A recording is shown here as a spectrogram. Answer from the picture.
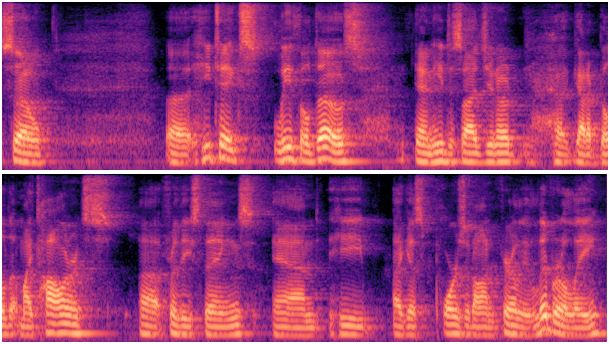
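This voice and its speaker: Audible room echo accompanies a man speaking at a fairly slow pace and medium pitch, with a dark, mellow tone and ordinary pitch variation. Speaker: YouTuber reviewing hot foods. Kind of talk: casual vlog monologue. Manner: halting with many fillers.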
